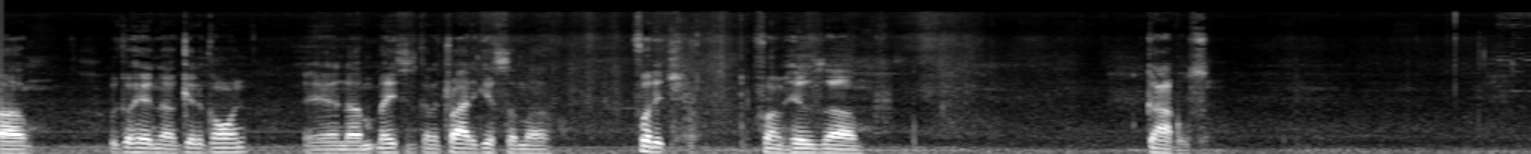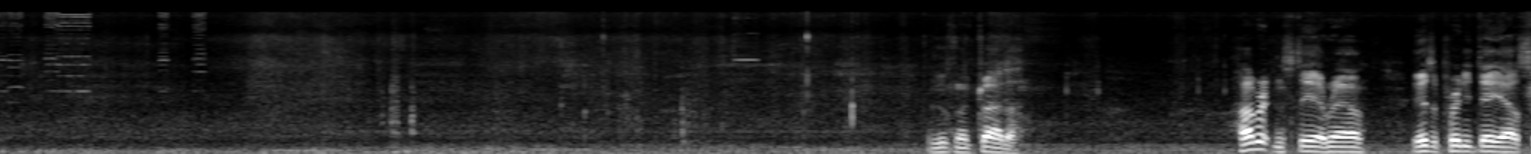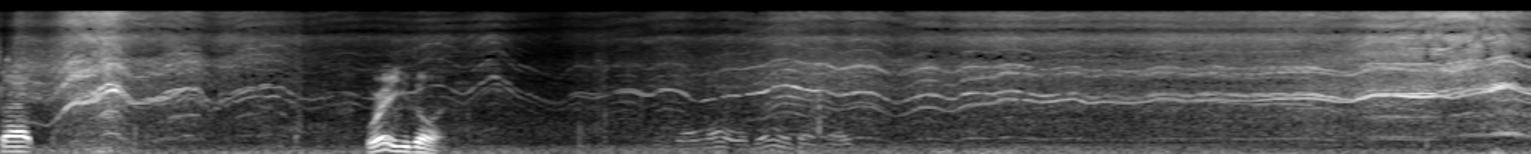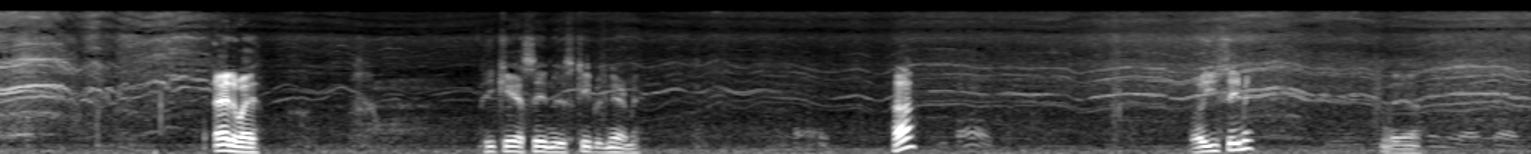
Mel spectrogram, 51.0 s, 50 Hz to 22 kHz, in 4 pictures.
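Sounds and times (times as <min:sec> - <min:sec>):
drone propellers whining: 0:02.2 - 0:20.5, 0:25.4 - 0:51.0
small electronic beeps: 0:12.3 - 0:14.6, 0:18.8 - 0:19.3.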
